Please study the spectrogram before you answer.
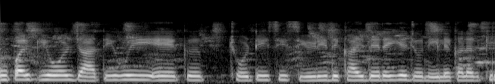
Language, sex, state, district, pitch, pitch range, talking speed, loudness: Hindi, female, Punjab, Pathankot, 200 Hz, 190-210 Hz, 220 wpm, -16 LUFS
